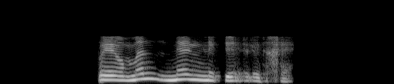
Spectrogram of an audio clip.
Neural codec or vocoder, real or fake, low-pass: codec, 16 kHz, 1 kbps, FunCodec, trained on Chinese and English, 50 frames a second; fake; 3.6 kHz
